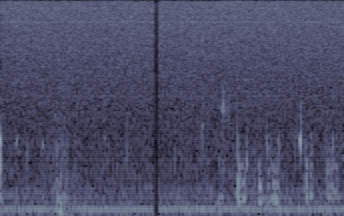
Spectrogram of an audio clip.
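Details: Upset stomach after drinking a liter of milk and a liter of prune juice: frequent gurgling and bubbling over a steady low hum, giving active, hyperactive bowel sounds (borborygmi).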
